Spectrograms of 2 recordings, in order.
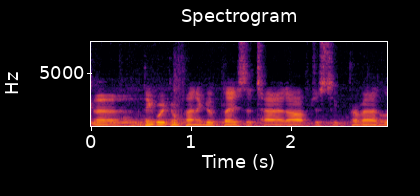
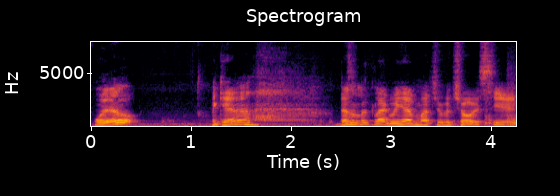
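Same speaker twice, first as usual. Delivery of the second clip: lightly raised adventurer voice, a touch higher; character voice; 7 semitones higher than usual. Acted. Companion to McKenna at the blocked path, lightly voiced higher character. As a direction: speak up as the party's worried companion.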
